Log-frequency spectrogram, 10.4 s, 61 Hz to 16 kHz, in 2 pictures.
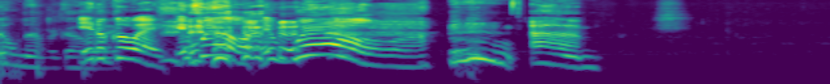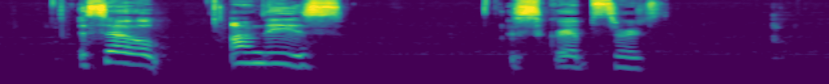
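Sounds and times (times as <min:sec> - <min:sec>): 
speech: 0:00.0 - 0:04.3, 0:05.7 - 0:07.4, 0:08.4 - 0:09.4
laughter: 0:01.0 - 0:02.7
person coughing throatily: 0:02.8 - 0:03.2.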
